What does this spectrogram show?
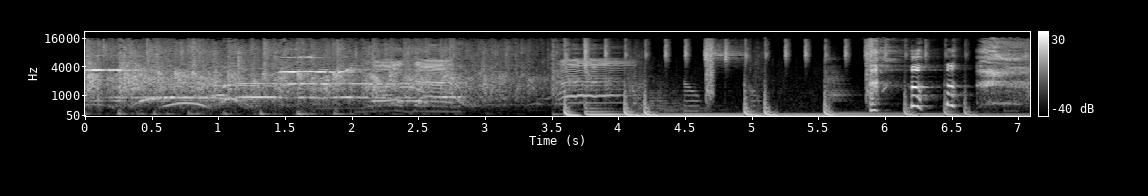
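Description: An audience applauds loudly for the evening's guests, with cheering and high whoops over the clapping. Partway through, a punchy beat with deep bass cuts in and carries to the end.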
